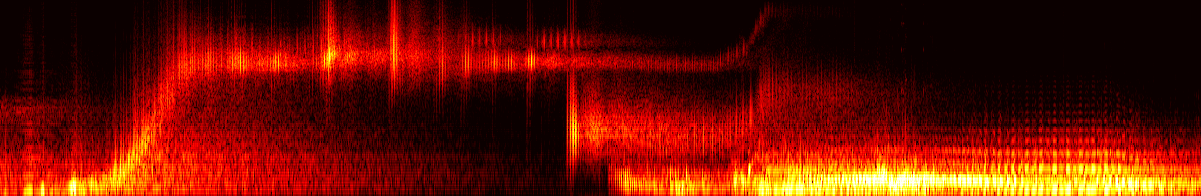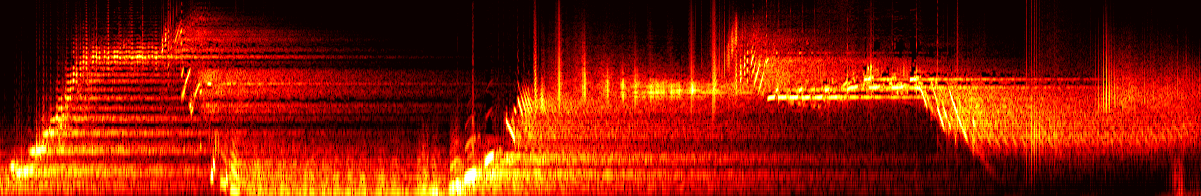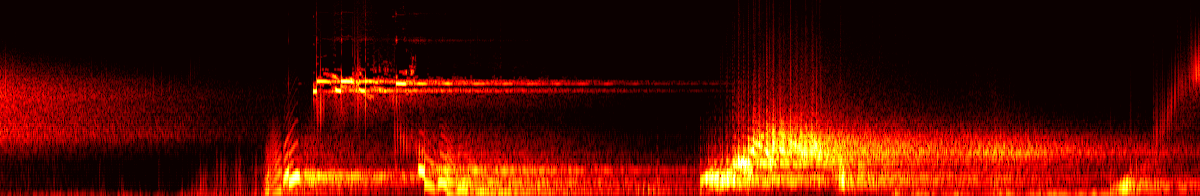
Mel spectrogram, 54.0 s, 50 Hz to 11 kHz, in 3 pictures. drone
20.7 28.8

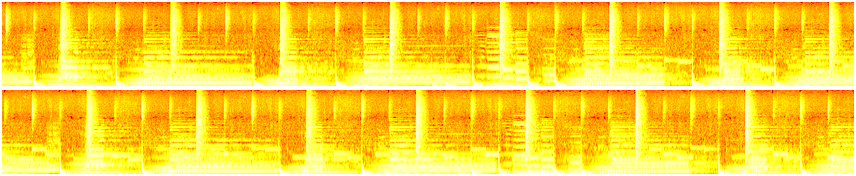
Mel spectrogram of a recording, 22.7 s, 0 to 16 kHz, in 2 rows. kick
1.5 1.8, 3.4 3.6, 4.4 4.7, 5.8 7.6, 10.3 10.5, 13.2 13.4, 15.1 15.3, 16.2 16.4, 17.4 19.3, 20.9 21.2, 22.0 22.2

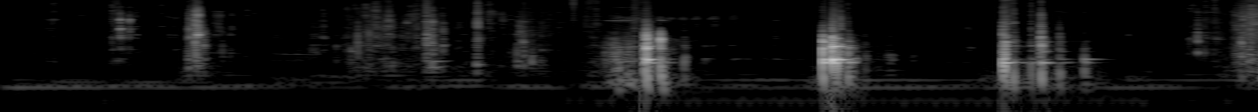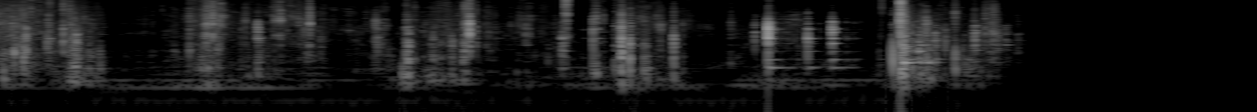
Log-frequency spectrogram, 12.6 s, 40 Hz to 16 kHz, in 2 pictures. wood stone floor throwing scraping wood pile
0.6 3.5, 4.1 4.3, 5.0 11.5

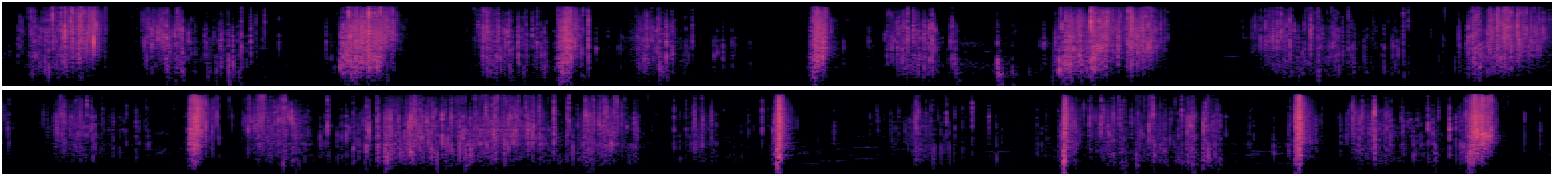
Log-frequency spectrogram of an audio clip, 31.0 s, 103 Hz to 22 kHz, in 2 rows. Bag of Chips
12.4 30.6

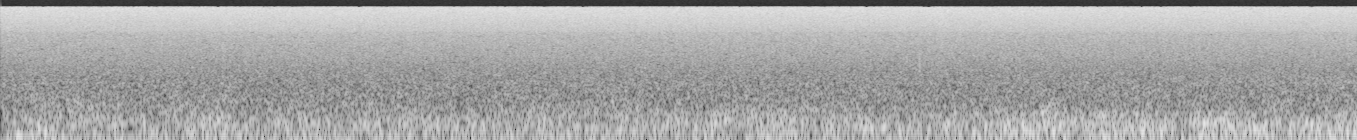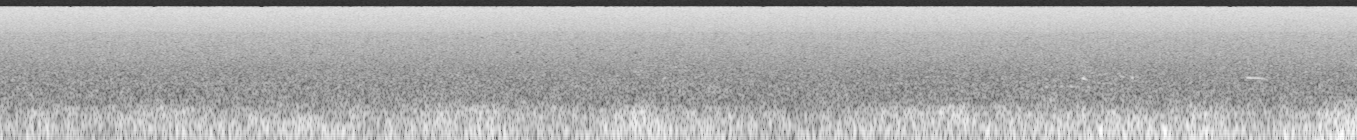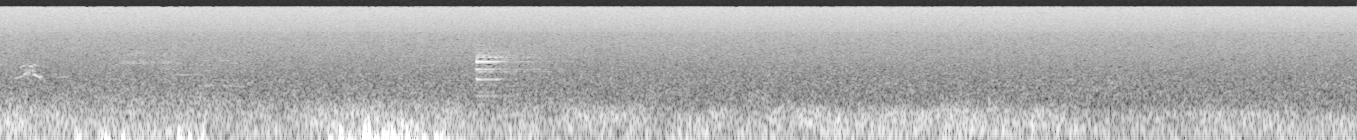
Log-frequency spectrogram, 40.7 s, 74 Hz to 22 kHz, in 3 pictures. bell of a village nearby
31.9 33.0

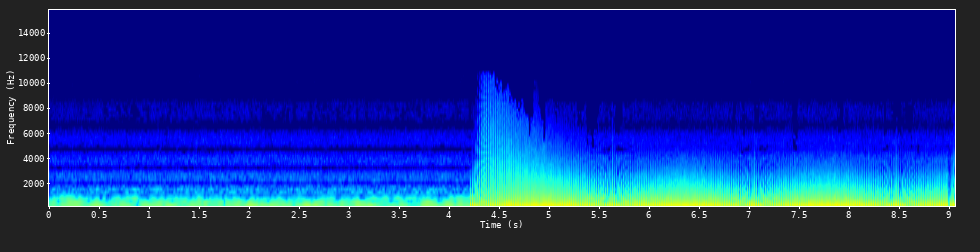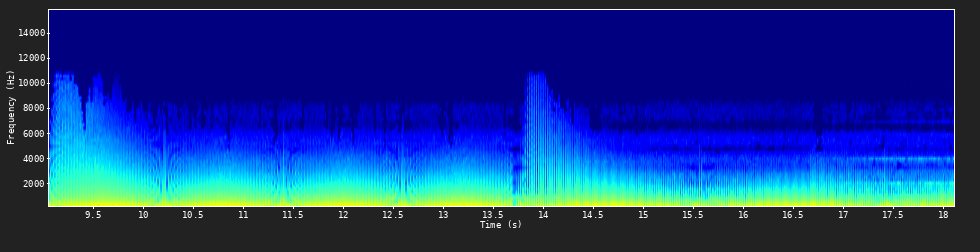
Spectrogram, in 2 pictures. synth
4.2 18.1

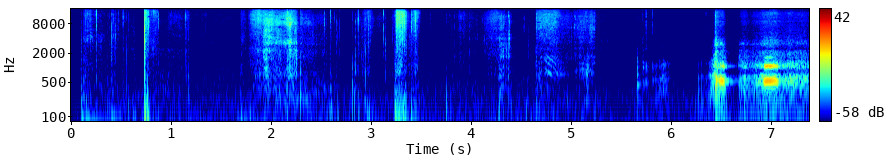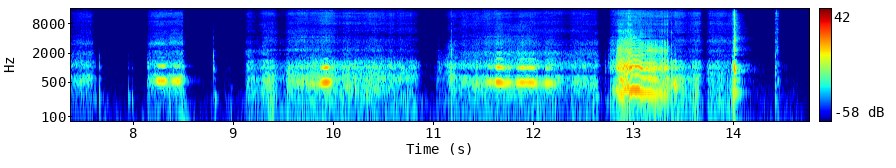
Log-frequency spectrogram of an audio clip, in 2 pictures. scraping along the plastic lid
9.2 14.1

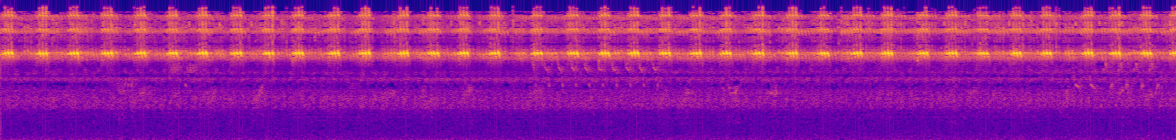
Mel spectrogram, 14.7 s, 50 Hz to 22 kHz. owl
13.3 14.7

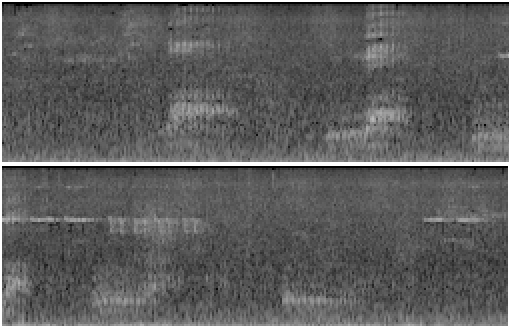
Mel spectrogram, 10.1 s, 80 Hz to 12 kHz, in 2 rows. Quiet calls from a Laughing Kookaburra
1.6 2.4, 3.2 8.4

